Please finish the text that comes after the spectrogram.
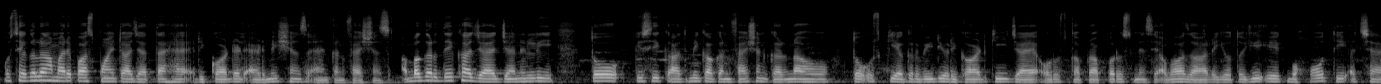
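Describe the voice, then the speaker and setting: A man's voice: mid-range voice, normal speed, dark tone. A man with a Pakistani accent giving an explanatory law lecture, reading points aloud carefully and explaining them conversationally. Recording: noticeable background noise.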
